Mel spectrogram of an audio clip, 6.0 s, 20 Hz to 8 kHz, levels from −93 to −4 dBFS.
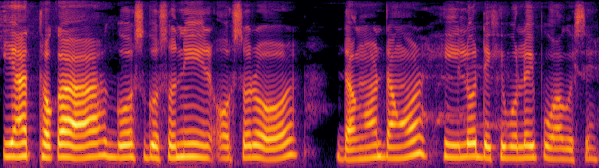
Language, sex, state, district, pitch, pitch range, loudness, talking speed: Assamese, female, Assam, Kamrup Metropolitan, 215 Hz, 205-230 Hz, -17 LUFS, 100 wpm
